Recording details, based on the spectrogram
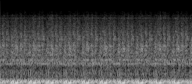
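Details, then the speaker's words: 2007 Honda Civic with P0302 misfire code and very shaky idle: lumpy idle with heavy low thump about five times a second and uneven beat, a cylinder dropping out. "it's got a po3 zero too similar to misfire detected so we're gonna check here see if that cylinder is really bad I'm gonna turn the car on it's shaking shaking shaking shaking"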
